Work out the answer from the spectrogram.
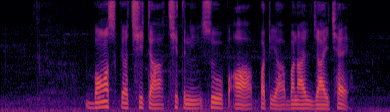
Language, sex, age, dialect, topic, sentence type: Maithili, male, 46-50, Bajjika, agriculture, statement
